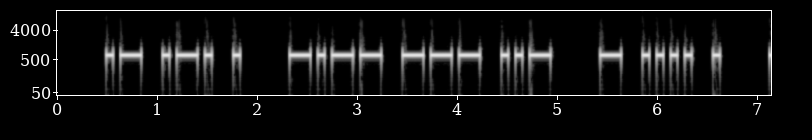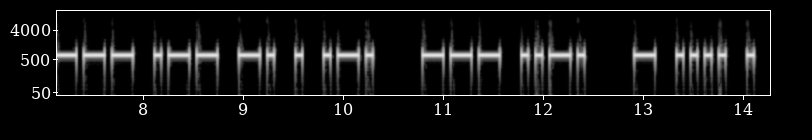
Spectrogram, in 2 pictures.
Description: Morse code, heard as a keyed tone, about 17 wpm, 700 Hz. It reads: ARE YOU THE OWNER OF THE
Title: Sentences from Top 1600 Words 17wpm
